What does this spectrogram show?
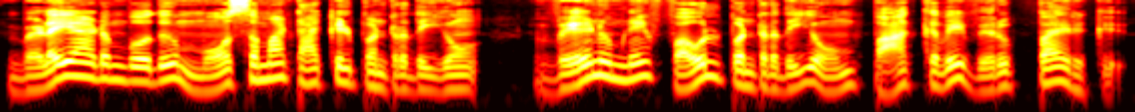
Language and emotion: Tamil, disgusted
